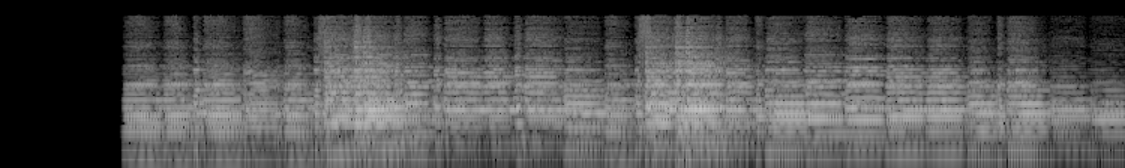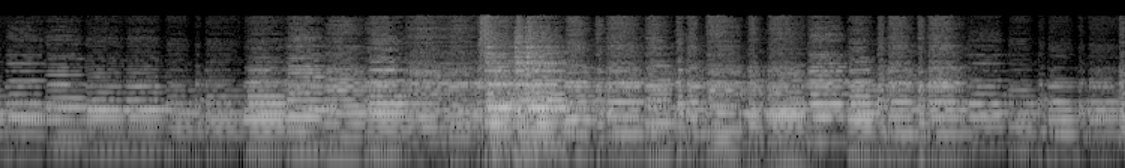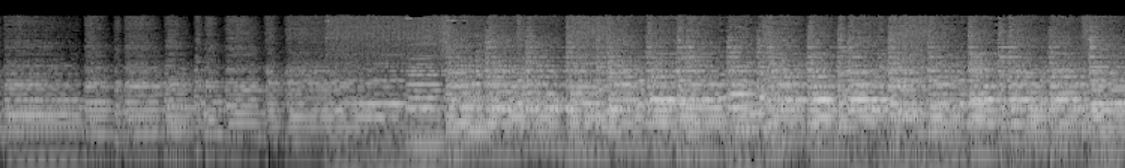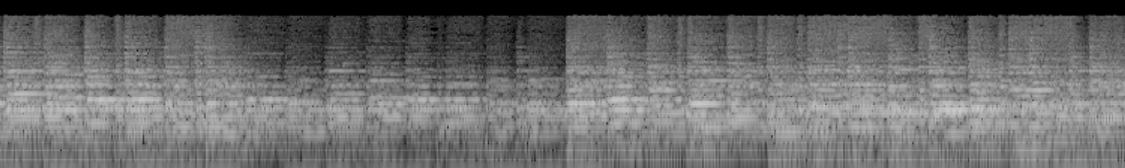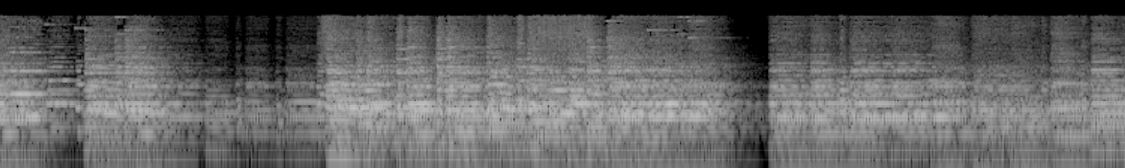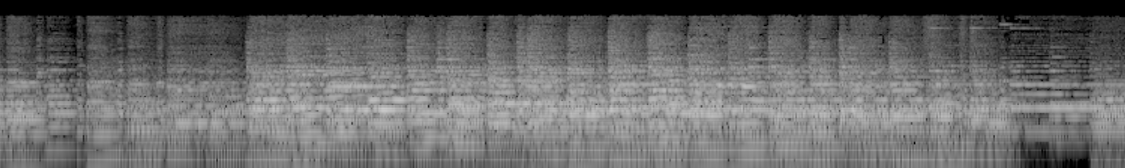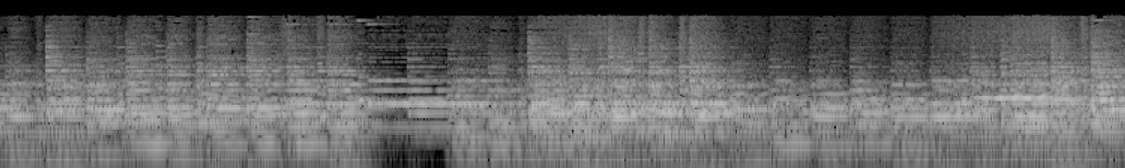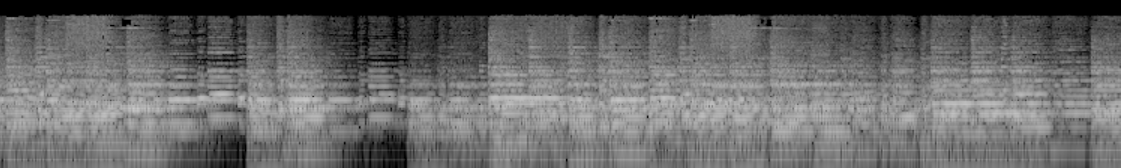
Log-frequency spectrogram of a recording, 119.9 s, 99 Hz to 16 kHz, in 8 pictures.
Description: Voicing: 8 Bassoons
